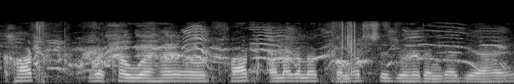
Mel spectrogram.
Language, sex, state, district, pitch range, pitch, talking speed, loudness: Hindi, male, Haryana, Jhajjar, 145-155 Hz, 145 Hz, 175 wpm, -17 LUFS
